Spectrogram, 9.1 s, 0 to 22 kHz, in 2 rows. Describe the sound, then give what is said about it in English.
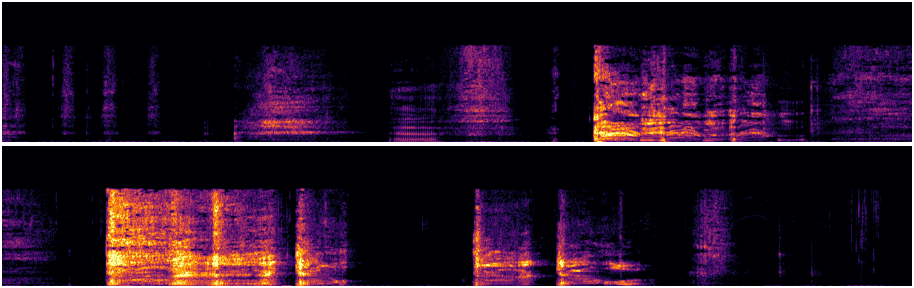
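A loud run of throat clearing and harsh coughs, several rough bursts spread over a few seconds with short pauses between them. “Yeah, like at least 20% of our podcasts are coughing and burping.”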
